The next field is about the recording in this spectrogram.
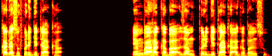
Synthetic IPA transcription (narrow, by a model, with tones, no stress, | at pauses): kɐ˦da˨s̬u˦ɸɪ˦ɾɡʲe˨taː˦kaː˦ | ʔɪ˦mbaː˨ɦa˦ka˨ba˦zɐ˦˨mɸɪ˦rɡʲi˨taː˦ka˦ʔa̰˨ɡɐ˨bɐ˦nsu˨ʔ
